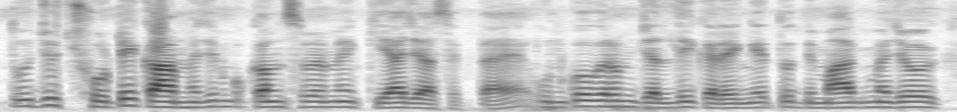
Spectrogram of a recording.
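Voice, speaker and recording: A man's voice: mid-range voice, a little fast, mellow, no echo, muffled recording. A man hosting an interview, attentive and polite, often affirming and calling the guest sir. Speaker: host. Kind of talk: interview host.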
